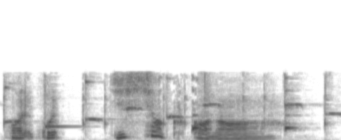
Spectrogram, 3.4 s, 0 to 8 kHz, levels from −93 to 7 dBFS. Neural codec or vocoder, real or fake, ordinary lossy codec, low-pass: none; real; AAC, 16 kbps; 7.2 kHz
